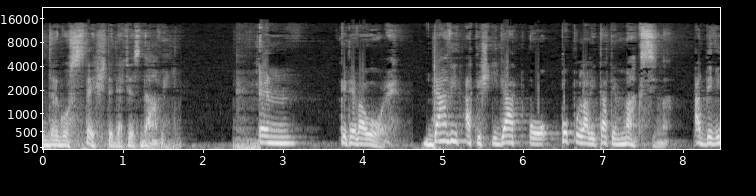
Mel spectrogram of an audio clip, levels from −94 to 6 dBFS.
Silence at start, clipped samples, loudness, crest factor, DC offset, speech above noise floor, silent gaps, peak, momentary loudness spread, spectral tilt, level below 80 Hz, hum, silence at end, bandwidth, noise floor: 0 s; under 0.1%; -10 LUFS; 10 dB; under 0.1%; 28 dB; none; 0 dBFS; 14 LU; -6 dB/octave; -30 dBFS; none; 0 s; 14.5 kHz; -38 dBFS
